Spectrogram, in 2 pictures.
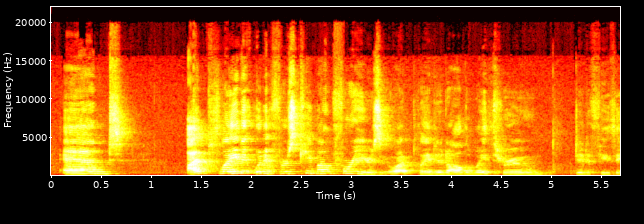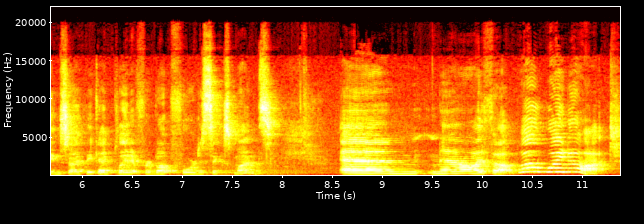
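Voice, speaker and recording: Noticeable background noise sits behind a woman speaking at a moderate pace. Her pitch is fairly high, with ordinary pitch variation. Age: old. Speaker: gaming grandmother. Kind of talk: casual talk to camera.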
